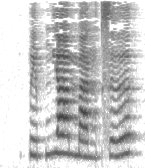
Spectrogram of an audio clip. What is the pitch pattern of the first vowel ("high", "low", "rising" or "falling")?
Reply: low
